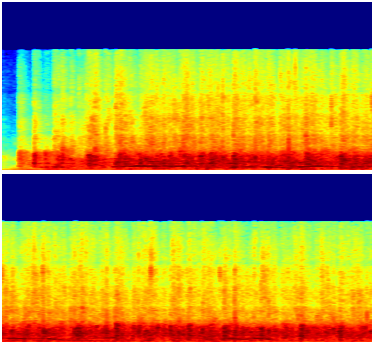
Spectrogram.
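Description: A bandoneon plays a lively melody.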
